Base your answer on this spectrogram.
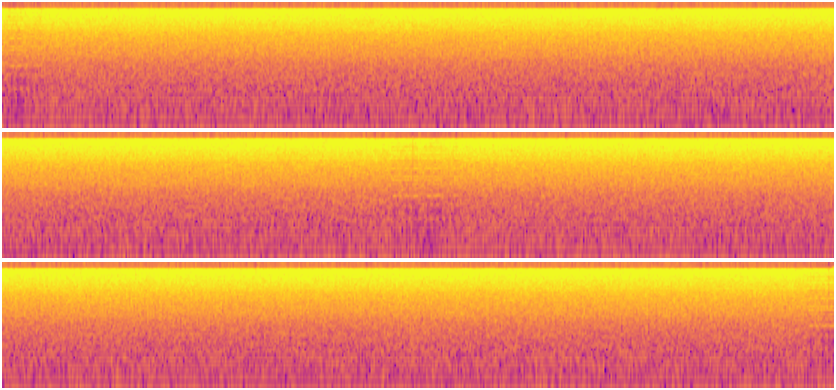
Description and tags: PaAlErkdjah (A-TA KA-WA)
Scanner, PaAlErkdjah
